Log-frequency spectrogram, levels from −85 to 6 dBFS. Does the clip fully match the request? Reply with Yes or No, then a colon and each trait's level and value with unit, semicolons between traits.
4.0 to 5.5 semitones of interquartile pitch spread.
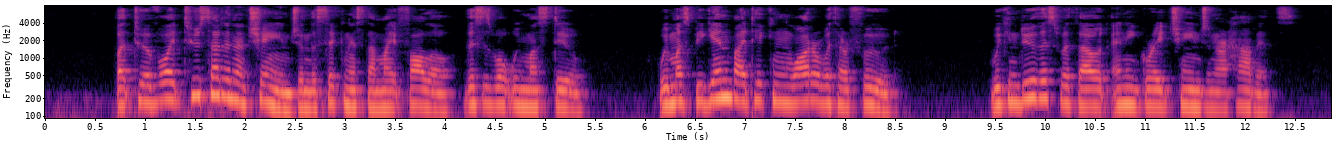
No: average, 3.6 semitones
